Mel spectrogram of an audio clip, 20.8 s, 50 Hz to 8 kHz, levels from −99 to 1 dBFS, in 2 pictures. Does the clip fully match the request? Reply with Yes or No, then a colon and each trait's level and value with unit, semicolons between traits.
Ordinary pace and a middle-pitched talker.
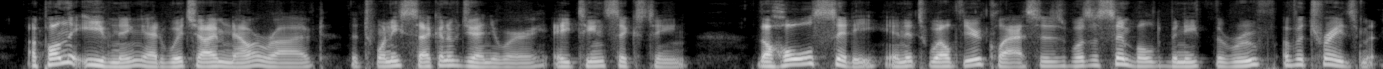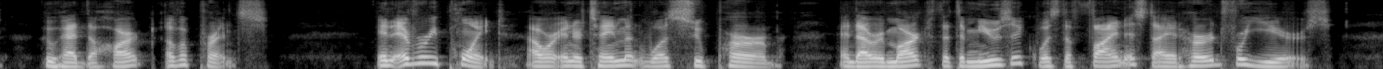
Yes: average, 170 wpm; medium, 145 Hz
